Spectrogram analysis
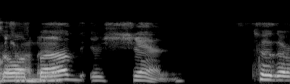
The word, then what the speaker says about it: shin: This dot has to do with how you would pronounce it. Over here, it would be a sh sound. Over here, it would be like a S sound.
